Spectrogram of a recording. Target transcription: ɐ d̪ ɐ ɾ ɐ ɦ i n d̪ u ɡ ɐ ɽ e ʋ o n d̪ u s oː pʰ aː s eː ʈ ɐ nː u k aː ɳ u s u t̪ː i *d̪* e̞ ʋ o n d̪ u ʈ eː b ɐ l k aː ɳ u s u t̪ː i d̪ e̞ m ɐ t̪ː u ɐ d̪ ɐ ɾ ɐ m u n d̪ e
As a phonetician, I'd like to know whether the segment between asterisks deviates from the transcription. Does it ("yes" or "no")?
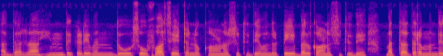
no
